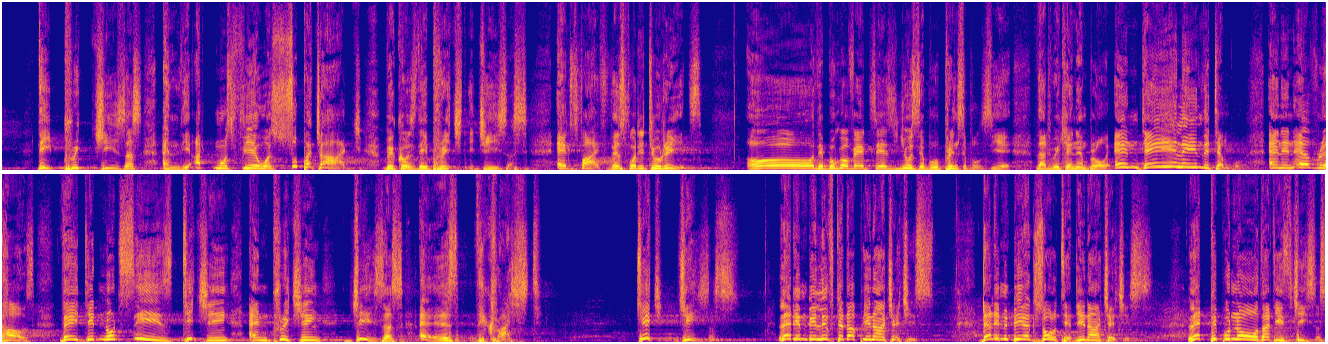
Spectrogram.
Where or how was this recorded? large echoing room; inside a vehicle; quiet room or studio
large echoing room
